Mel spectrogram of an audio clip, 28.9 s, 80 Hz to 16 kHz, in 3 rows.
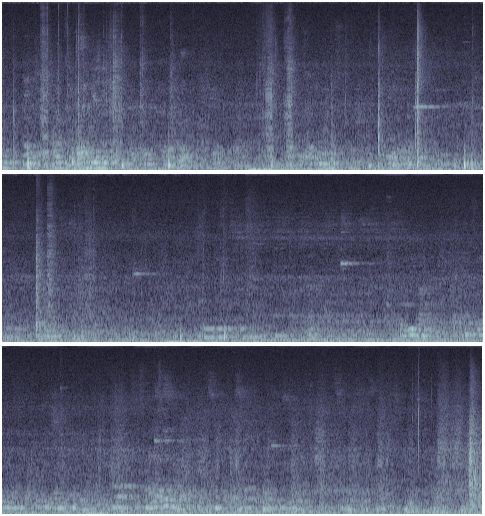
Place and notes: walk, wooden floor and sonic scape at Museen Dahlem, "Probebühne 1", small talks
Berlin, Deutschland, European Union, 19 May 2013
